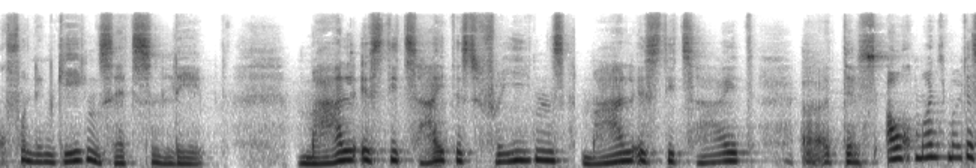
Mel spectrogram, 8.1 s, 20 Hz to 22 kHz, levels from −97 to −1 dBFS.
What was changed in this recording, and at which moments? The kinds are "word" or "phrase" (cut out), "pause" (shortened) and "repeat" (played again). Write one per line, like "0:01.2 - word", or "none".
0:04.8 - pause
